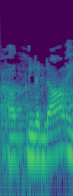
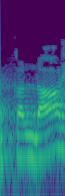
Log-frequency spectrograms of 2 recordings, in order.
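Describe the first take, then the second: First: Second अक्ल said as akl, k running into l; correct pronunciation. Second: First अक्ल said as akkal, vowel before the l; colloquial pronunciation. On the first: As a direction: say अक्ल with no vowel between k and l. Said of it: "और शुद्ध यही होता है अक्ल". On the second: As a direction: stretch अक्ल into two syllables, ak-kal. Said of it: "इसको कुछ लोग अक्ल भी कहते हैं". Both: Shown as a demonstration.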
